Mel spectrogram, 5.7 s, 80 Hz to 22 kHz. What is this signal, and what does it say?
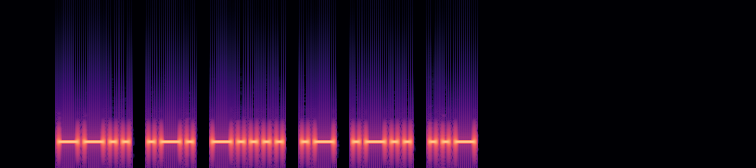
Morse code, heard as a keyed tone, about 25 wpm, 700 Hz. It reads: ZR6ALU
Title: DXCC-100 Call Signs - 6 Characters - Repeated 3x - 25wpm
